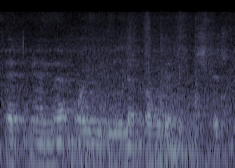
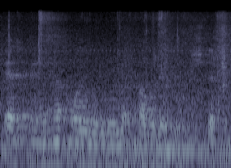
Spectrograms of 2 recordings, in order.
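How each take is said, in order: No difference in how they are said.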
